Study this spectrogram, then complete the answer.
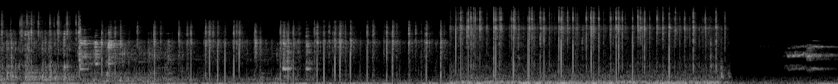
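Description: Light balls bounce and patter on a hard tiled floor.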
